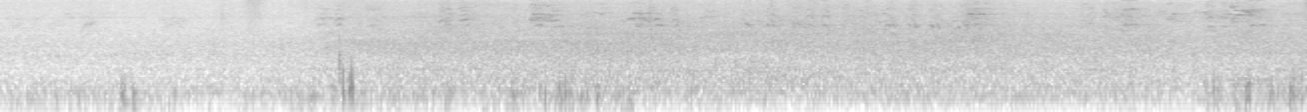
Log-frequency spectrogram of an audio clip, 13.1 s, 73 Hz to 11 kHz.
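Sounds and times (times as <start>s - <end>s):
city background noise: 0.0s - 13.0s.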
